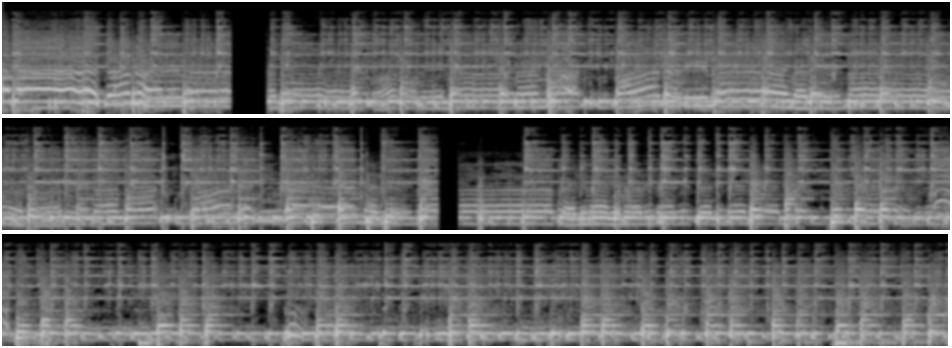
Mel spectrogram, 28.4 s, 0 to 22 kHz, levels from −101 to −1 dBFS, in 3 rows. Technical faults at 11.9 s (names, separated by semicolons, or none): none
